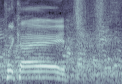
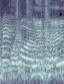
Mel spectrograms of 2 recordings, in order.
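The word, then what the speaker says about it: Clicquot: Cliquet or Cliquot? How do you say it, internet? I say Cliquot because that's what he says in the song.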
